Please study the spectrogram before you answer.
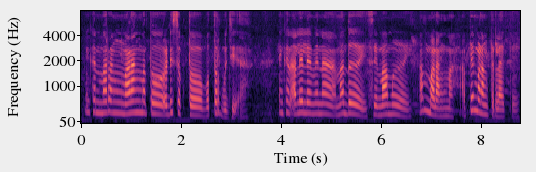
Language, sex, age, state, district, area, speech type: Santali, female, 30-45, Jharkhand, East Singhbhum, rural, spontaneous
